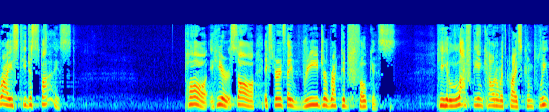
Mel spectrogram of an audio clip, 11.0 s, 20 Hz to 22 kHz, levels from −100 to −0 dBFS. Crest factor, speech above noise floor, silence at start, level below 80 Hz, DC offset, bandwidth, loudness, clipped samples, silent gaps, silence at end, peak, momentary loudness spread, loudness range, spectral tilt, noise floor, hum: 20 dB; 49 dB; 0 s; -78 dBFS; under 0.1%; 10.5 kHz; -23 LUFS; under 0.1%; none; 0 s; -4 dBFS; 11 LU; 8 LU; -4.5 dB/octave; -72 dBFS; none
